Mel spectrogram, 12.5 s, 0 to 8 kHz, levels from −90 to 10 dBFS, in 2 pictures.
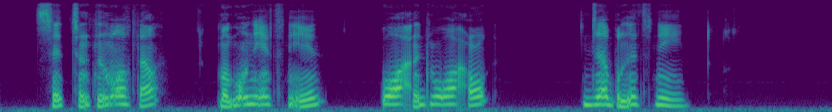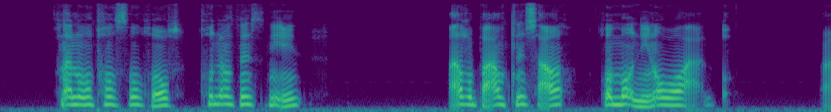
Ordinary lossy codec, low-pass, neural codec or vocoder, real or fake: none; 7.2 kHz; autoencoder, 22.05 kHz, a latent of 192 numbers a frame, VITS, trained on many speakers; fake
